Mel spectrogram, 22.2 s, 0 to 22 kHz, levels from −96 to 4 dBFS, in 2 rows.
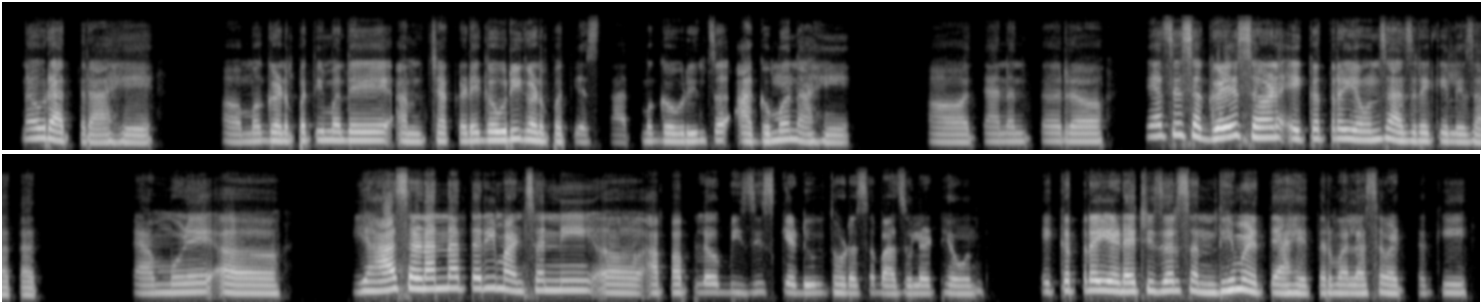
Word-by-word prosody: नवरात्र 225 -8 0
आहे. 155 -1 -3 0.6
अ, 165 -2 -9
मग 180 +1 -5
गणपतीमध्ये 195 +1 0
आमच्याकडे 180 +1 -3
गौरी-गणपती 195 -4 +2
असतात, 155 -1 -16
मग 175 - -9
गौरींचं 180 +2 -2 0.2
आगमन 185 +5 -1
आहे 165 -3 -5 0.6
अ, 165 -1 -7
त्यानंतर 175 +1 -10
अ, 175 0 -1 0.4
हे 280 - -3
असे 290 +3 0
सगळे 260 0 +7
सण 255 -2 +5
एकत्र 230 +1 -1
येऊन 210 -2 +2
साजरे 185 -5 +1
केले 175 -2 -3
जातात. 150 -3 -6 0.7
त्यामुळे 190 +3 -3
अ, 200 - -2 1.0
ह्या 230 +3 +6
सणांना 280 0 +6
तरी 280 +1 +2
माणसांनी 240 -1 0
अ, - - -5 0.3
आपापलं 190 +1 -4
बिझी 195 +1 -14
शेड्यूल 185 -1 -5
थोडंसं 185 0 -5
बाजूला 175 0 -4
ठेवून 175 0 -6 0.5
एकत्र 230 +3 -1
येण्याची 225 -1 +5
जर 225 +2 +2
संधी 220 -1 +1
मिळते 215 -7 +3
आहे, 180 -1 +1
तर 180 - -4
मला 180 -1 -1
असं 185 +3 -4
वाटतं, 175 0 -5
की 185 -1 -7
190 Hz, 130 wpm, -23 LUFS, 175-225 Hz, 1.0 s, सगळे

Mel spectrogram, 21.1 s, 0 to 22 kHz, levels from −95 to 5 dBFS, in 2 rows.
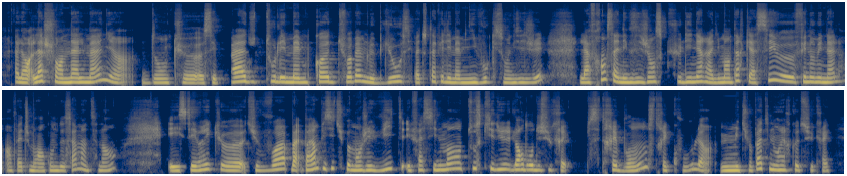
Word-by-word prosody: Alors 190 -4 +3
là, 225 +5 +6
je 235 - -3
suis 225 - -1
en 195 0 +5
Allemagne, 205 +5 +3 0.3
donc 180 +2 -3
heu, 170 -1 +1
c'est 175 +1 -6
pas 220 +3 +5
du 220 -2 -2
tout 240 - -2
les 215 -1 +4
mêmes 195 -1 +4
codes. 220 +1 +1
Tu - - -13
vois, 220 -1 +2
même 250 -2 +2
le 190 - +4
bio, 200 +7 -1
c'est 225 - -14
pas 185 - -3
tout - - -10
à - - +1
fait 230 +1 -4
les 200 -2 +3
mêmes 185 0 +2
niveaux 190 +2 +3
qui 205 0 -13
sont 185 -2 -3
exigés. 190 +5 -1 0.4
La 190 0 +3
France 320 - -3
a - - +5
une 200 - +4
exigence 200 +3 +2
culinaire 215 +1 0
et - - +1
alimentaire 195 +7 +1
qui 210 - -2
est - - +1
assez, 290 +12 -2
heu, 245 -6 +3
phénoménale. 215 +1 +1
En 180 - -5
fait, 185 +1 -6
je 190 - -2
me - - +1
rends 170 0 -2
compte 190 +1 -2
de 185 - -1
ça 220 +6 -6
maintenant 205 0 -6 0.6
et 180 0 +4
c'est 185 +2 +1
vrai 235 +5 +1
que 195 -6 +1
tu 200 - -5
vois, 225 +7 +2
bah, 210 - +4
par 215 - +3
exemple 275 +3 +1
ici, 290 +2 -3
tu - - -12
peux 230 - 0
manger 205 -1 +2
vite 240 +8 -2
et 195 - -2
facilement 220 +6 -1
tout 280 +1 -3
ce - - -8
qui 265 - -3
est - - -3
du 240 +1 +1
de 220 - -6
l'ordre 225 -1 +3
du 205 - -1
sucré. 210 0 -7 0.2
C'est - - -13
très 215 - -2
bon, 190 - -2
c'est - - -14
très 195 -3 -6
cool, 200 +3 -5 0.2
mais 190 +2 +5
tu 190 - -13
peux 190 - -6
pas 260 +5 +1
te 250 -3 -2
nourrir 215 -1 +1
que 210 - -2
de 195 - -6
sucré. 180 -3 -10
205 Hz, 265 wpm, -23 LUFS, 190-230 Hz, 0.6 s, là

